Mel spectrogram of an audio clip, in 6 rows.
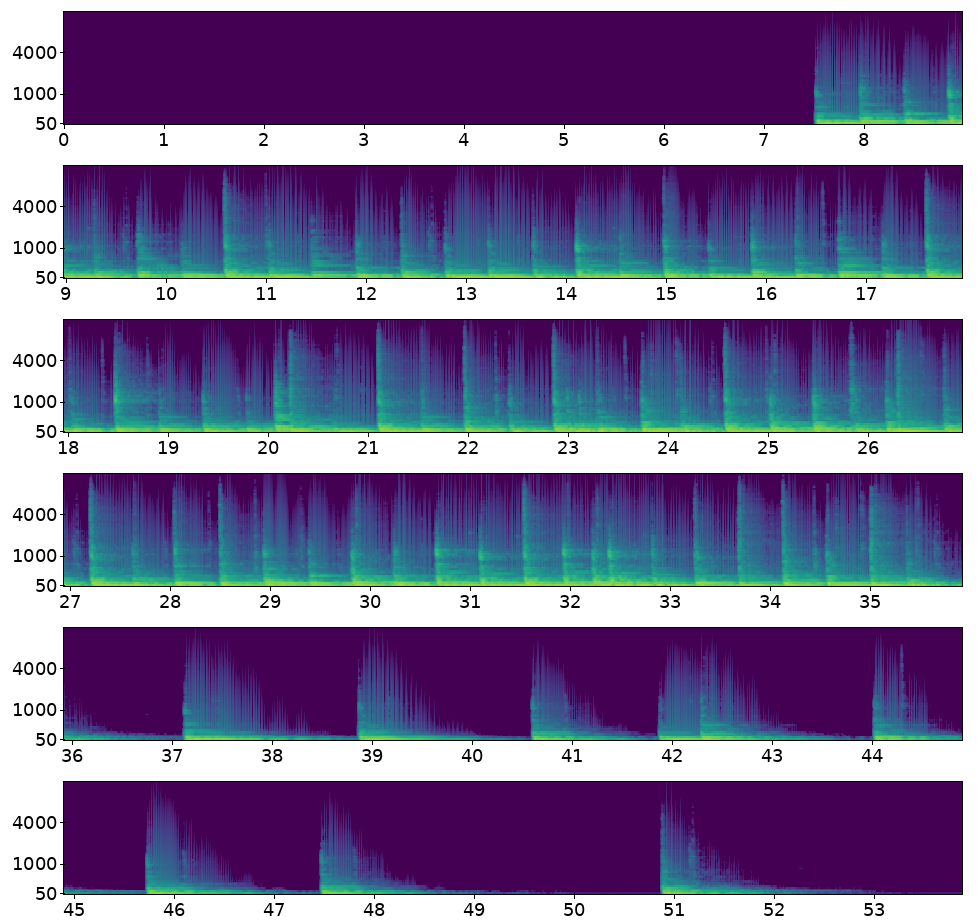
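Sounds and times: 
clean bass: 7.5 - 36.1, 37.1 - 38.2, 38.9 - 40.0, 40.6 - 43.3, 44.0 - 44.9, 45.7 - 46.9, 47.5 - 48.4, 50.9 - 51.7.

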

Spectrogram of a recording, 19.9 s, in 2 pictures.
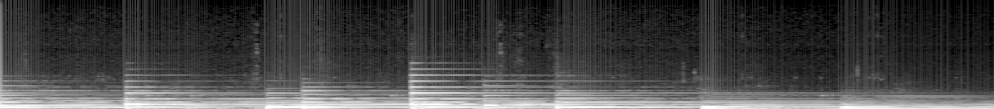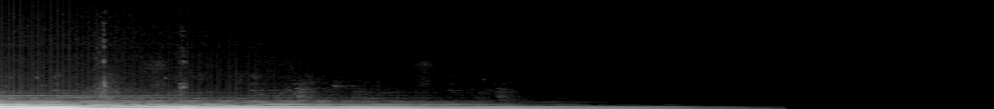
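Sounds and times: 
pianos playing: 0.0 - 15.3.

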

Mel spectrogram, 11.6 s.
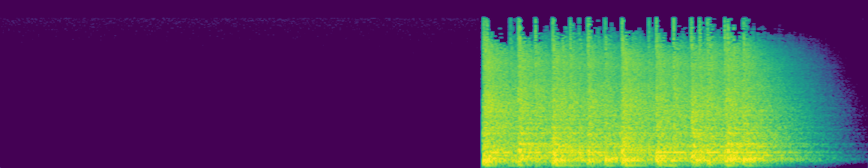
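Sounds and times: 
dhol played with brushes, loop ending: 6.5 - 10.9.

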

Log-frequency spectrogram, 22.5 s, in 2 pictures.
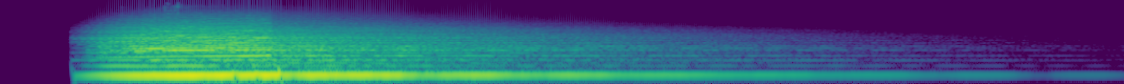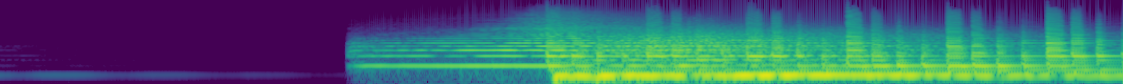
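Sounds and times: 
pulsing braam: 0.8 - 7.4, 14.8 - 22.3.

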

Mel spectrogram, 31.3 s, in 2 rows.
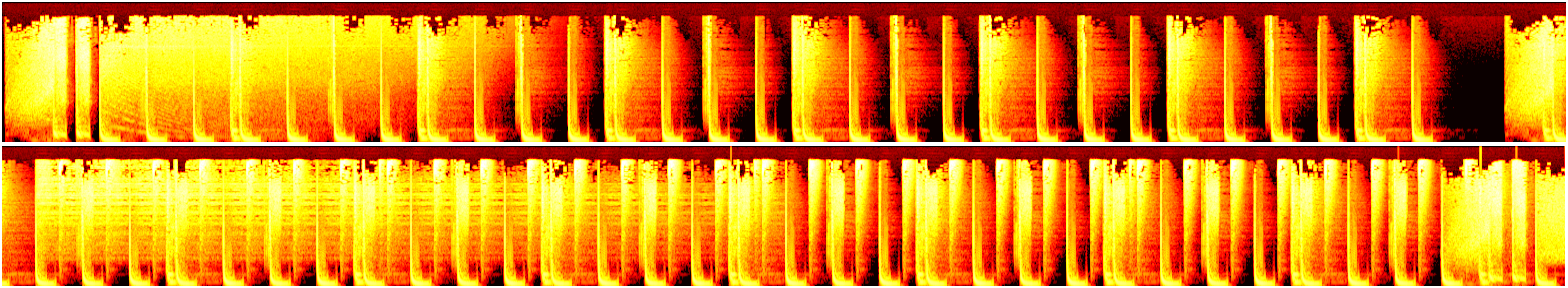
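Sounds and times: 
music beat: 0.4 - 13.9, 15.1 - 31.2.

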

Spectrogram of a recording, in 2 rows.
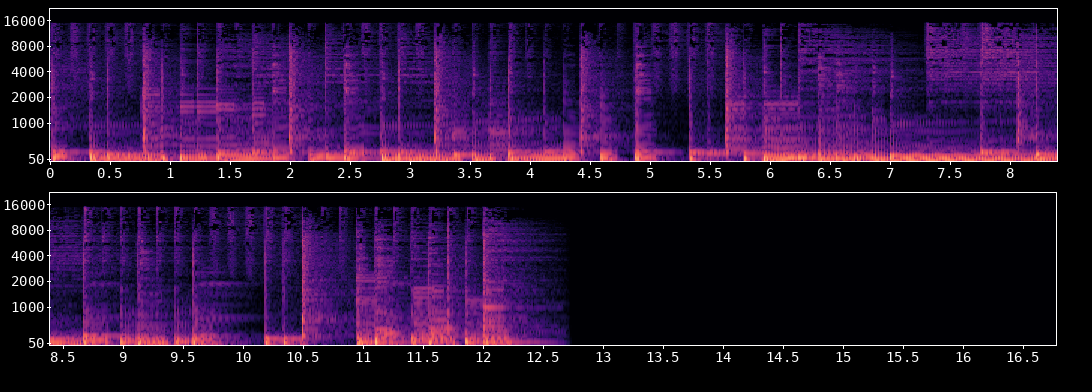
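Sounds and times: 
jazz music: 0.0 - 12.7.

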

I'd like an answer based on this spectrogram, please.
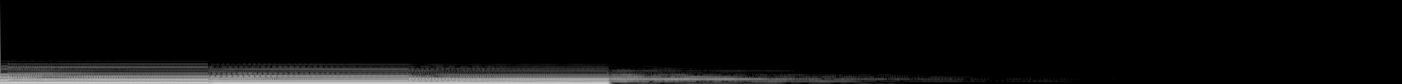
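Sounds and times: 
bass underscore: 0.0 - 6.2.

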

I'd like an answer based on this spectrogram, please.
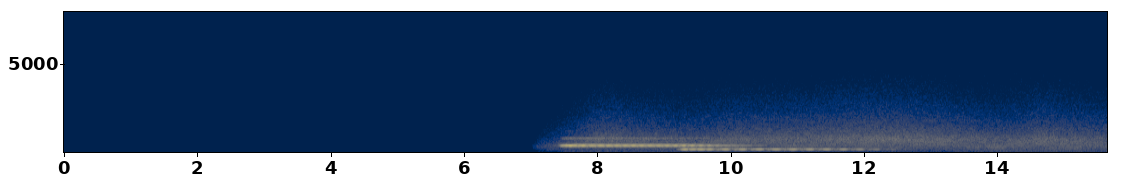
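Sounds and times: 
noises: 7.5 - 12.9.

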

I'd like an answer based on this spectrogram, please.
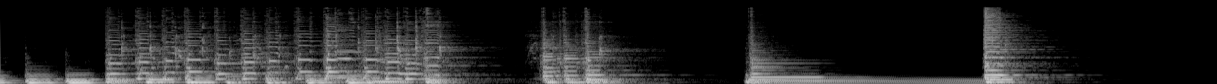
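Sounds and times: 
bass guitar: 0.0 - 6.7, 7.4 - 10.5.

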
